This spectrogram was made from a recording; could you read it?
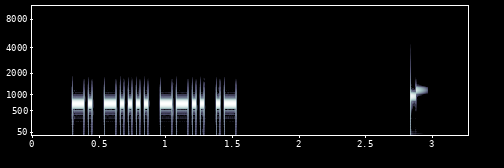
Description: Morse code, heard as a keyed tone, about 40 wpm, 700 Hz. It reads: N6ZA
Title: NA SOTA Activator Callsigns 40wpm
